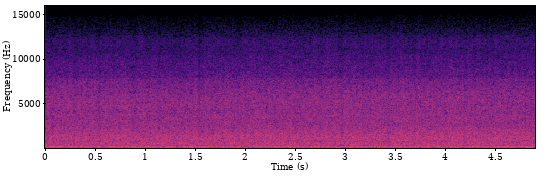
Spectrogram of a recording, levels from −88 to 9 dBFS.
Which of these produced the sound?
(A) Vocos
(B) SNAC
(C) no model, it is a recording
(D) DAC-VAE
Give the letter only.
C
